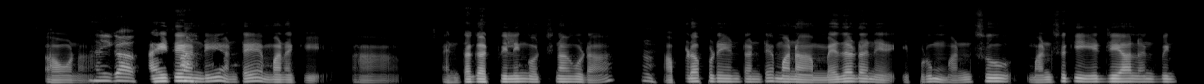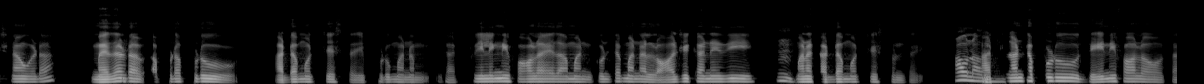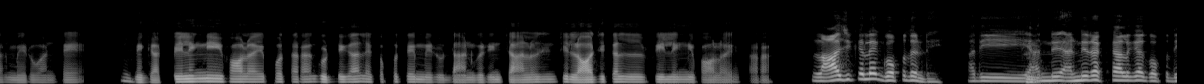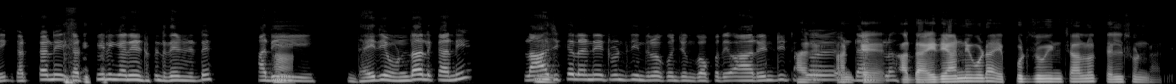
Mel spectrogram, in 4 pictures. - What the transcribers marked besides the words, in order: tapping; in English: "గట్"; in English: "గట్ ఫీలింగ్‌ని ఫాలో"; in English: "ఫాలో"; in English: "గట్ ఫీలింగ్‌ని ఫాలో"; in English: "లాజికల్ ఫీలింగ్‌ని ఫాలో"; in English: "గట్"; chuckle; in English: "గట్"; other background noise
- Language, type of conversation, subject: Telugu, podcast, గట్ ఫీలింగ్ వచ్చినప్పుడు మీరు ఎలా స్పందిస్తారు?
